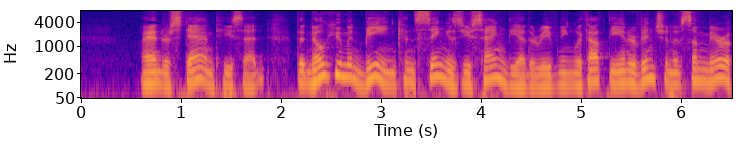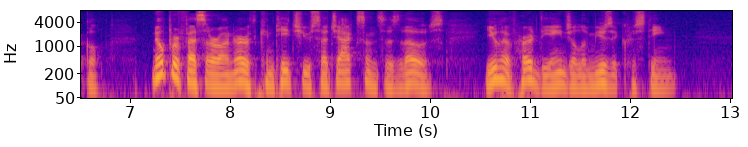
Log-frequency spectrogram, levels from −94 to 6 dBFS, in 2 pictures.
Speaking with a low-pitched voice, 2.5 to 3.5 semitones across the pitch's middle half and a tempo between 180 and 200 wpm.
No: low, 110 Hz; average, 4.8 semitones; average, 190 wpm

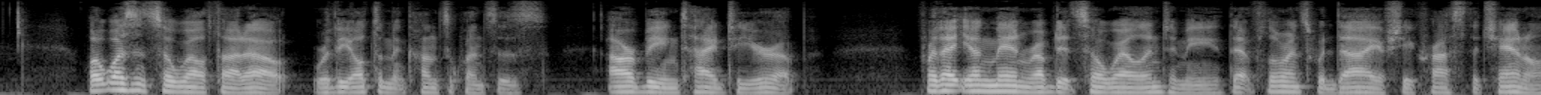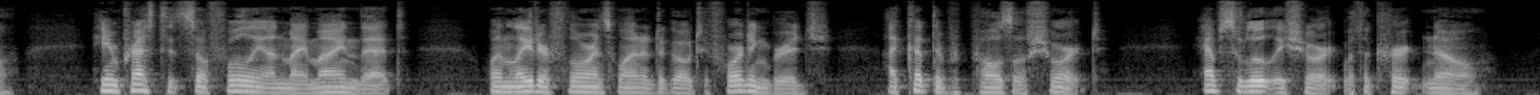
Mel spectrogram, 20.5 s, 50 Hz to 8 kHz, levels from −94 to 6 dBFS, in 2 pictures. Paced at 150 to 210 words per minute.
Yes: average, 170 wpm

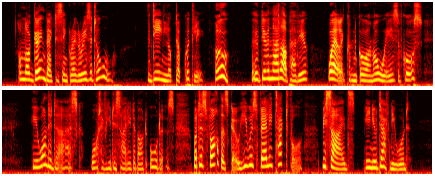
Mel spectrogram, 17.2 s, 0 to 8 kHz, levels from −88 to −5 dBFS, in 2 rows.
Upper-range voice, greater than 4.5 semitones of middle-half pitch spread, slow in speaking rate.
No: high, 230 Hz; wide, 5.4 semitones; average, 180 wpm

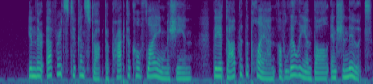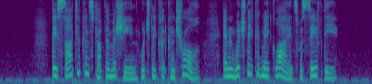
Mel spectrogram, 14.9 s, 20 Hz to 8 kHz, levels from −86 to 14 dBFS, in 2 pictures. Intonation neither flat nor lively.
No: wide, 6.3 semitones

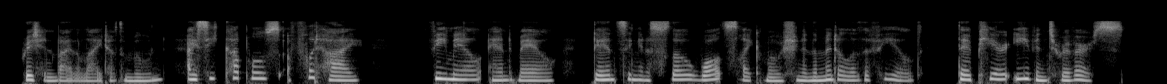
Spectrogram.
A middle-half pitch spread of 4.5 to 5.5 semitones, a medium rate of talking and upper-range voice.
No: average, 3.7 semitones; average, 185 wpm; high, 200 Hz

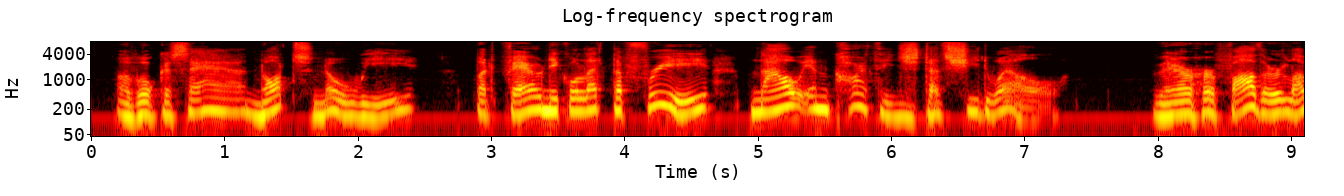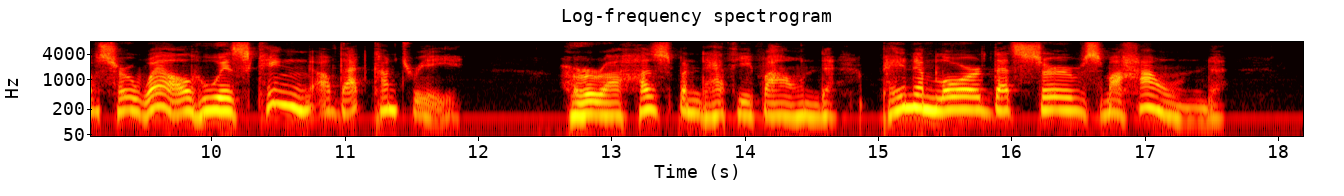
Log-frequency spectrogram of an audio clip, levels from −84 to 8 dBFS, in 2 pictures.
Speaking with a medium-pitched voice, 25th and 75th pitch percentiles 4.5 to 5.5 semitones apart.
Yes: medium, 170 Hz; average, 5.2 semitones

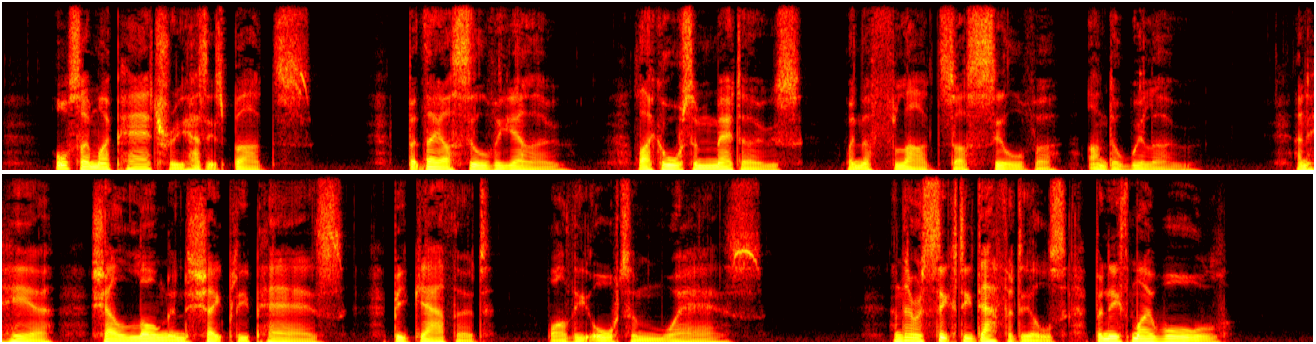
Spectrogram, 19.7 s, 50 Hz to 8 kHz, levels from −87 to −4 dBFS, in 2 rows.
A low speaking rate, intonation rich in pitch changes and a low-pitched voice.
No: slow, 130 wpm; average, 3.7 semitones; very low, 95 Hz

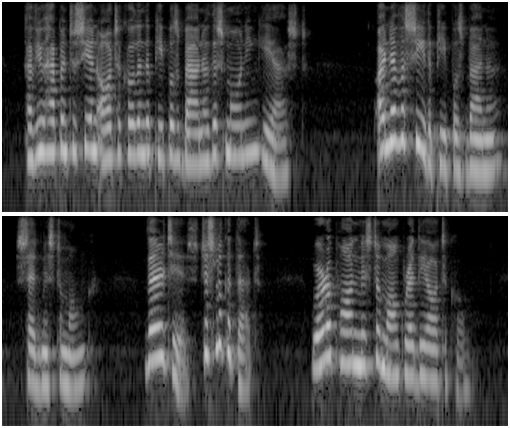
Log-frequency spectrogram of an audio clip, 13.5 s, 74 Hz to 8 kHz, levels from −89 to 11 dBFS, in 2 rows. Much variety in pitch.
Yes: wide, 6.0 semitones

